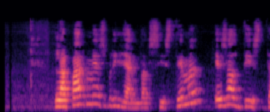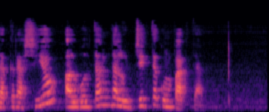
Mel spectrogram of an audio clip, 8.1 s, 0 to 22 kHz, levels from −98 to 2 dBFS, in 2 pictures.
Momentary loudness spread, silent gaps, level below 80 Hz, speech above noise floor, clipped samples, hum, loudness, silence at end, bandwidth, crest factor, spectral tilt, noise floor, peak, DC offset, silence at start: 14 LU; none; -86 dBFS; 37 dB; under 0.1%; none; -30 LUFS; 1 s; 11 kHz; 24 dB; -4 dB/octave; -68 dBFS; -6 dBFS; under 0.1%; 0.45 s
